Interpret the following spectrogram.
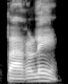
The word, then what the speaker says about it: parle: Alors, entonces veamos aquí, yo elimino las letras que no pronunció. La E final no se pronuncia.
